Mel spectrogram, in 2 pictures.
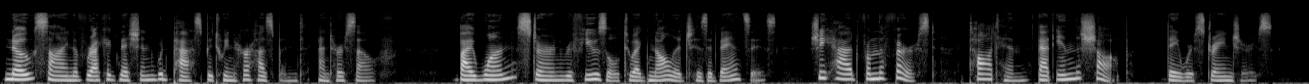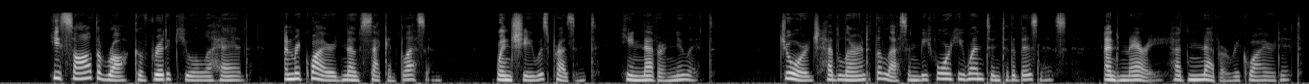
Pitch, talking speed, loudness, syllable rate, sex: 205 Hz, 160 wpm, -20 LUFS, 5.0 syllables/s, female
